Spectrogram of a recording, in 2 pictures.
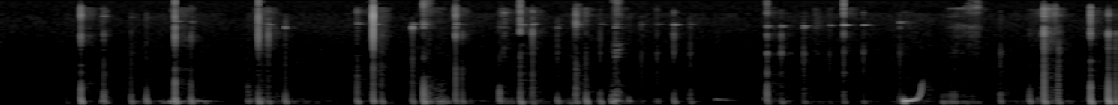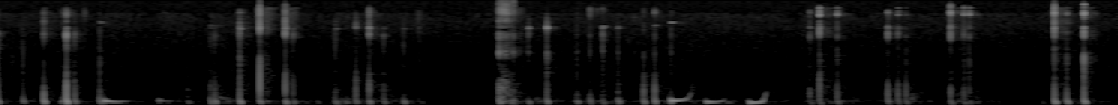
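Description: Long black nails tap and lightly scratch a pink, curved glass perfume bottle with a silver cap. The result is a quiet, steady stream of soft clicking taps with a low, dull body and faint bright ticks, each dying away almost at once, broken by short pauses.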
